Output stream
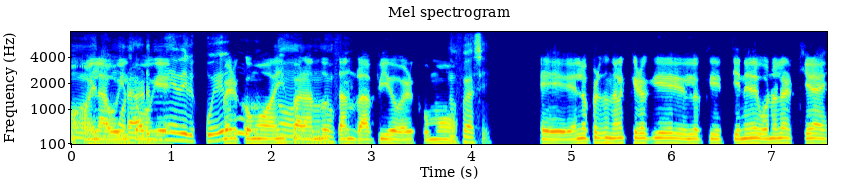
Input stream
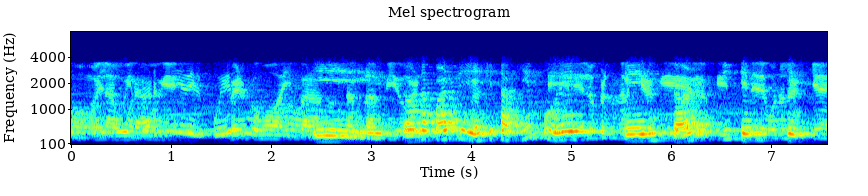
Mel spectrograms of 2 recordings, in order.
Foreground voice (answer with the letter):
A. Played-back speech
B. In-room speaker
B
